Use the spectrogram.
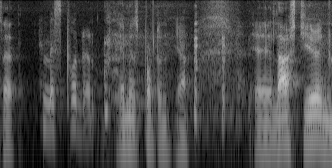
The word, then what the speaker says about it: MS-podden: How do you pronounce that? MS-podden.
